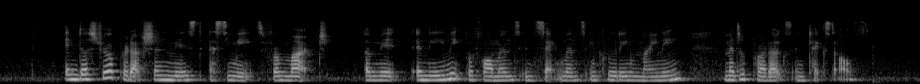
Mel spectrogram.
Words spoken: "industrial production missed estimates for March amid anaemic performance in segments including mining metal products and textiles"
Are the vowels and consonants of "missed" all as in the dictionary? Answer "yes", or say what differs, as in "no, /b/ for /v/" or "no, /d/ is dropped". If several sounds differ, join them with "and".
yes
